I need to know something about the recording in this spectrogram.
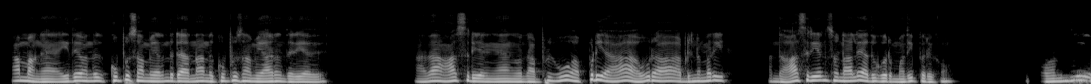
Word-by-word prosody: ஆமாங்க. 155 -7 +1 0.2
இதே 165 +5 +1
வந்து 165 0 +1
குப்புசாமி 175 -4 +1
இறந்துவிட்டார்னா, 150 0 +1
அந்த 140 -2 0
குப்புசாமி 155 -3 +1
யாருன்னு 135 0 +1
தெரியாது. 120 -2 0 1.0
"அதான் 155 +4 0
ஆசிரியர்ங்க." 140 -6 0 0.3
அப்போ, 115 - -4
ஓ - - +3
அப்டியா! 195 -3 +1 0.2
அவுரா 170 +5 +2 0.2
அப்டின்ற 140 +2 -1
மாரி. 185 +2 +1 0.5
அந்த 130 -1 -4
ஆசிரியர்ன்னு 185 +2 +1
சொன்னாலே 170 +2 +2
அதுக்கு 150 -2 +1
ஒரு 130 - -2
மதிப்பு 140 +3 -1
இருக்கும். 125 +4 -4 0.8
இப்போ 135 - -30
வந்து 155 +6 0
150 Hz, 145 wpm, -23 LUFS, 135-170 Hz, 1.0 s, ஓ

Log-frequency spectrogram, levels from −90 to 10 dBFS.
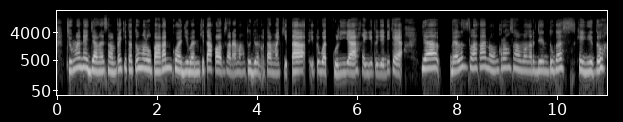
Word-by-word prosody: Cuman 290 +6 0
ya 280 - +3
jangan 220 0 +3
sampe 225 +1 -2
kita 250 -2 -3
tuh 260 +4 0
melupakan 250 -3 +3 0.2
kewajiban 215 -4 +1
kita 255 +3 +2
kalo 225 -2 +3
misalkan 210 -1 -4
emang 205 0 -11
tujuan 215 -2 -3
utama 205 -1 -4
kita 225 - +5
itu 220 - -11
buat 210 -2 +2
kuliah 195 +1 +3
kayak 195 -3 -6
gitu 185 - -9 0.2
jadi 220 - -10
kayak 200 -4 +2 0.4
ya 275 +1 +6 0.2
balance-lah 275 +6 -1
Kak 300 +2 -1
nongkrong 255 +5 -5
sama 240 -4 -5
ngerjain 220 0 -4
tugas 255 +4 -4
kayak 235 -3 -1 0.2
gitu. 230 +4 +3
230 Hz, 170 wpm, -24 LUFS, 215-260 Hz, 0.4 s, ya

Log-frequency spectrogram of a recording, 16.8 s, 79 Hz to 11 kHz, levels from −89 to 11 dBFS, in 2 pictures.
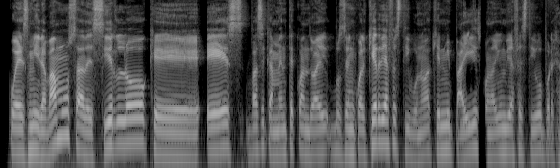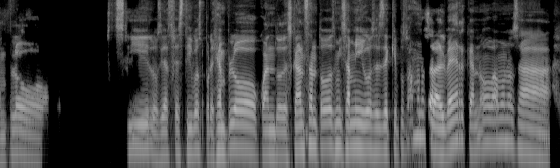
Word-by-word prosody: Pues, 125 -1 +4
mira, 130 -3 +2
vamos 195 - +2
a 125 - +3
decirlo 160 +8 +2
que 110 -2 +1
es, 135 -1 +5
básicamente, 130 -1 -3
cuando 120 -2 -6
hay 125 +1 -2
pues 130 0 -8
en 125 -1 -4
cualquier 130 +7 +2
día 160 -1 +1
festivo, 125 -9 -3
¿no?, 115 +3 -8
aquí 130 +1 -8
en 135 - -7
mi 135 0 -6
país, 120 +6 -5
cuando 110 0 -10
hay 120 - -7
un 125 - -8
día 125 -1 -4
festivo, 120 +1 -5
por 115 - -12
ejemplo 110 +4 -8 1.3
Sí, 70 +1 +1
los 110 -1 -6
días 115 -3 -3
festivos, 125 +3 0
por 120 - -8
ejemplo, 135 +2 +1
cuando 120 -1 -2
descansan 140 +7 +3
todos 145 0 -2
mis 145 -2 +1
amigos, 140 -1 +1
es 130 0 0
de 135 - +1
que: 140 - -6
"Pues 145 - -12
vámonos 195 -1 -5
a - - +7
la 130 - +7
alberca, 140 +4 +1
¿no?, 160 +3 -6
vámonos 165 -2 -4
a 120 -6 +1
130 Hz, 175 wpm, -24 LUFS, 120-145 Hz, 1.3 s, a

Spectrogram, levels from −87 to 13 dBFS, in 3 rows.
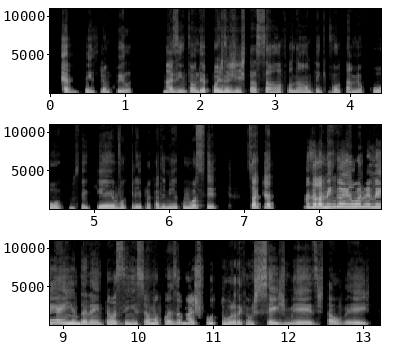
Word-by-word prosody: é - - +1 0.2
bem 115 +4 -4
tranquila 130 - -5 0.4
mas 125 +2 -2
então 145 +1 -2
depois 155 +8 +3
da 210 - +4
gestação 155 -4 -3
ela 155 -2 -4
falou 145 -1 -6
não 160 +10 -3
tem 165 -4 -8
que 155 -1 -18
voltar 160 -1 -6
meu 155 -1 -5
corpo, 215 +7 -2
não 160 - -10
sei 160 0 -7
o - - -11
quê, 195 - -5 0.2
eu 225 - +2
vou 200 +1 -4
querer 195 0 -4
ir - - -4
pra 195 -1 -9
academia 200 +1 -2
com 215 +1 -3
você, 275 +4 -1 0.4
só 310 +1 +4
que 310 - -7
a - - +2 0.4
mas 360 - -1
ela 355 -1 +8
nem 340 +2 +4
ganhou 375 -1 +5
a - - +4
neném 355 -2 +2
ainda, 260 - +6
né. 160 - +1
Então 160 +12 0
assim, 245 -5 +1
isso 195 +6 -1
é - - +4
uma 265 0 +3
coisa 270 +3 -1
mais 285 0 0
futura, 250 - 0
daqui 170 0 -2
uns 165 - -4
6 155 -3 +1
meses 130 0 -1
talvez, 120 +1 -1
195 Hz, 235 wpm, -23 LUFS, -, 0.4 s, ela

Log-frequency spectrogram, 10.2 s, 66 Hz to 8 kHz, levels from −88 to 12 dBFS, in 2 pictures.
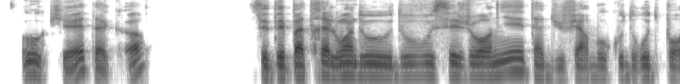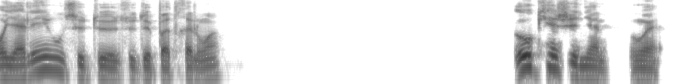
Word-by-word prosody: OK, - - -2 0.2
d'accord. - - 0 0.8
C'était - - +2
pas - - +7
très 115 - +4
loin 110 +2 +5
d'où 105 -1 +1
d'où 105 +1 -4
vous 110 0 -3
séjourniez? 110 +6 +2
Tu 105 - -4
as 95 - 0
dû 90 -1 -8
faire 90 +1 0
beaucoup 95 +2 -7
de 95 - -7
routes 100 +1 -3
pour 100 - -1
y 95 - -2
aller 130 +10 -1
ou 150 -3 -4
c'était 95 -4 -5
c'était - - -6
pas - - -3
très - - -5
loin? 90 +3 -7 2.2
OK, 170 0 +4
génial. 95 - -2 0.2
Ouais. 85 -3 -4
105 Hz, 170 wpm, -23 LUFS, 95-115 Hz, 2.2 s, pas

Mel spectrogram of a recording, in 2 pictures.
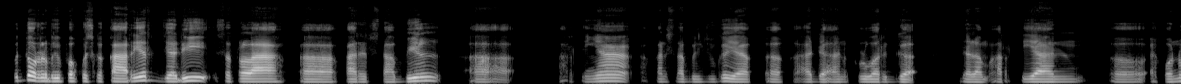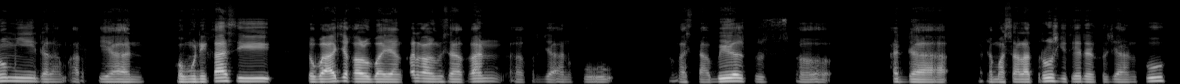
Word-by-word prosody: Betul 170 0 +6
lebih 145 - +5
fokus 150 -2 0
ke 140 +1 -8
karir, 160 +8 +6
jadi 150 +3 +4
setelah, 130 -1 +6 0.2
eee, 120 -1 +1 0.2
karir 125 -1 -2
stabil, 120 +7 +2 0.4
eee, - - -6 0.5
artinya 145 +3 0
akan 130 - -15
stabil 125 0 -9
juga 125 +4 -4
ya, 120 -2 +2 0.2
eee, 120 -3 -6
keadaan 120 0 -7
keluarga 120 -1 -3 0.4
dalam 115 -1 -4
artian, 125 -1 -3 0.2
eee, 115 0 -9
ekonomi, 150 +3 -3
dalam 120 -1 -9
artian 120 0 -6 0.3
komunikasi, 140 +3 +2 0.4
coba 125 +1 +5
aja 160 +4 0
kalau 130 -1 +3
bayangkan, 120 +3 0
kalau 130 -2 +1
misalkan, 130 +2 -3
eee, 115 - -15
kerjaanku 115 0 -13 0.5
nggak 150 -8 -12
stabil 140 +7 +2
terus, 120 -4 -17
eee, 115 0 -11 0.6
ada 115 -2 -3 0.3
ada 140 -4 -16
masalah 120 0 -2
terus 150 +2 0
gitu 130 -2 -12
ya - - -3
dari 120 -2 -5
kerjaanku, 120 +8 -5
125 Hz, 115 wpm, -22 LUFS, 120-140 Hz, 0.6 s, Betul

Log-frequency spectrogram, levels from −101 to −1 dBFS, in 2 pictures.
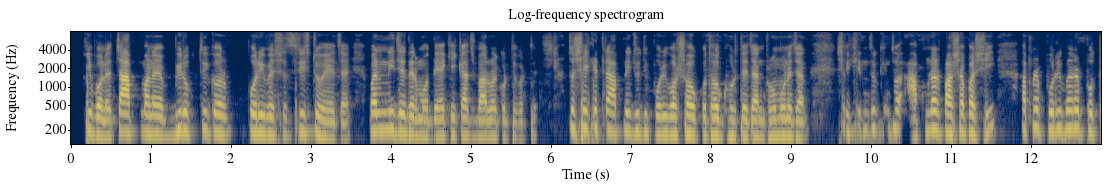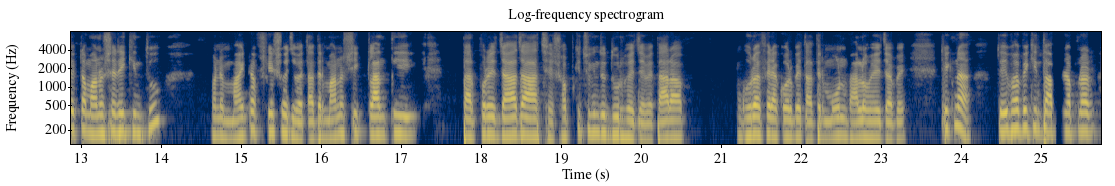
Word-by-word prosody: কি - - -4
বলে 155 -3 +4
চাপ 185 -1 +10 0.2
মানে 175 -1 +3 0.2
বিরক্তিকর 190 -1 0 0.4
পরিবেশের 170 -3 0
সৃষ্টি 185 0 -3
হয়ে 140 -2 -2
যায়। 130 +1 -4 0.3
মানে 190 0 +5
নিজেদের 180 -4 +2
মধ্যে 150 0 -3
একই 160 +1 -7
কাজ 155 -1 +1
বারবার 145 0 +1
করতে, 140 -1 -8
করতে। 135 -1 -13 0.4
তো - - +1
সেক্ষেত্রে 210 -1 0
আপনি 190 +2 -4
যদি 185 0 -4
পরিবারসহ 170 +1 +2
কোথাও 160 0 +2
ঘুরতে 150 +1 -1
যান 145 -1 +2
ভ্রমণে 155 +1 0
যান 140 -1 +1 0.4
সে 220 - -9
কিন্তু, 195 +1 -9
কিন্তু 205 +1 -9 0.3
আপনার 200 +5 +2
পাশাপাশি 180 -1 +3 0.5
আপনার 220 +1 -2
পরিবারের 205 +1 +2
প্রত্যেকটা 195 +1 -1
মানুষেরই 180 +2 +2
কিন্তু 180 +4 -3 0.8
মানে 160 -1 -3
মাইন্ডটা 160 +7 0
ফ্রেশ 185 0 -1
হয়ে 175 -2 +1
যাবে। 135 -2 +1
তাদের 145 +2 0
মানসিক 170 +3 -3
ক্লান্তি 165 +1 +3 0.8
তারপরে 155 +3 +2
যা, 155 0 +6
যা 165 - +7
আছে 150 - -8
সবকিছু 165 +4 -8
কিন্তু 175 0 0
দূর 165 -2 +1
হয়ে 140 -1 -1
যাবে 130 0 -3
তারা 145 +1 +4 0.9
ঘোরাফেরা 160 -1 +4
করবে 150 0 +1
তাদের 140 +2 -2
মন 155 +1 0
ভালো 140 +2 +2
হয়ে 140 0 0
যাবে, 135 +1 -1 0.5
ঠিক 210 -1 -1
না? 215 - +6 0.4
তো - - -26
এভাবে 210 +1 +4
কিন্তু 205 -2 -1
আপনি 180 +1 -17
আপনার 190 0 +2
170 Hz, 160 wpm, -23 LUFS, 150-190 Hz, 0.9 s, চাপ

